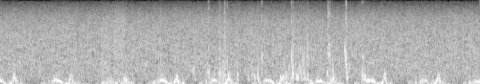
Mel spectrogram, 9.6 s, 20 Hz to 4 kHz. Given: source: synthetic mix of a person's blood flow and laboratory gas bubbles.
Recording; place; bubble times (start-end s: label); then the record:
Doppler ultrasound of blood flow; precordium
3.86-3.96 s: bubbles
4.13-4.23 s: bubbles
4.26-4.62 s: bubbles
4.71-4.83 s: bubbles
4.95-5.29 s: bubbles
5.59-6.23 s: bubbles
6.52-6.71 s: bubbles
6.86-7.02 s: bubbles
7.22-7.38 s: bubbles
From the record:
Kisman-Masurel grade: 223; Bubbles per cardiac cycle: several, 3 to 8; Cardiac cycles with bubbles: 10 to 50%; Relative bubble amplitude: loud (0.450 to 0.775); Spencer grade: 2 (many but less than half of the cardiac periods contain bubble signals, singularly or in groups); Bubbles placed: only in the low amplitude regions of the cardiac cycle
